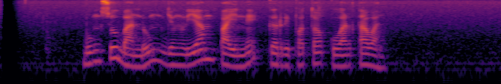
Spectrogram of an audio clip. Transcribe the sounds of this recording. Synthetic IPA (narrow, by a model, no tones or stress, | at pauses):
buŋsubanduŋd͡ʒɨŋliampainɛʔkɨrdipɔt̪ɔkuwart̪awan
